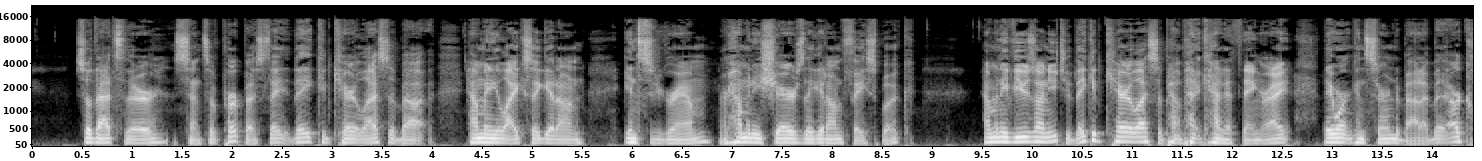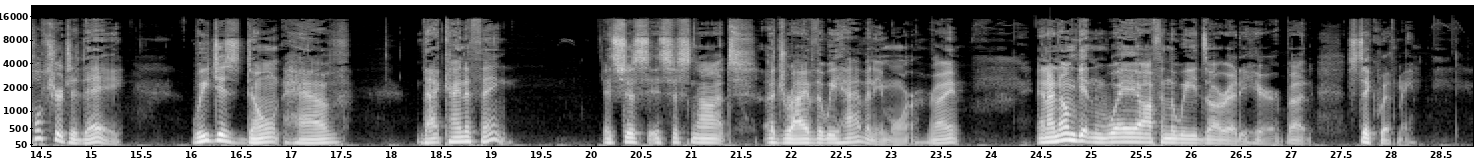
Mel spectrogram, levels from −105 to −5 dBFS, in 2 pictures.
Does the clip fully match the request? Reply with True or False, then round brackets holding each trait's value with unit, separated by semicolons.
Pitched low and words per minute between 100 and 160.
False (110 Hz; 180 wpm)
